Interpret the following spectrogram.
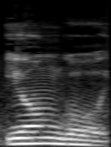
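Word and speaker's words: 연고: ইয়ঙ্গো ইয়ঙ্গ অর্থ মলম, ইয়ঙ্গো ইয়ঙ্গ অর্থ মলম। এটা আপনারা উচ্চারণ করবেন ইয়ঙ্গো, কারণ নিউনের পরে যদি গিয়ক থাকে তখন নিউনটা ইয়ং এর মতো উচ্চারণ হয়।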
